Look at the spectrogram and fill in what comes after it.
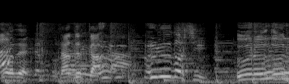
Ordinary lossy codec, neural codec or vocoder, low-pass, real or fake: none; none; 7.2 kHz; real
